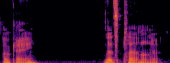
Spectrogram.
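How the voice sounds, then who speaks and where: A man playing an easygoing, comforting male friend in an intimate ASMR roleplay, husky and gentle, with unhurried pauses and light teasing. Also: natural voice. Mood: relaxed, lightly joking. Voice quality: husky, breathy, gravelly low voice.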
